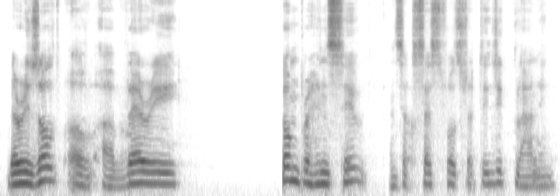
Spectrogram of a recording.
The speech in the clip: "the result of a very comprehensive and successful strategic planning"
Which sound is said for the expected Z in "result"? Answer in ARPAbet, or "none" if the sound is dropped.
Z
